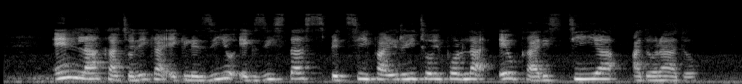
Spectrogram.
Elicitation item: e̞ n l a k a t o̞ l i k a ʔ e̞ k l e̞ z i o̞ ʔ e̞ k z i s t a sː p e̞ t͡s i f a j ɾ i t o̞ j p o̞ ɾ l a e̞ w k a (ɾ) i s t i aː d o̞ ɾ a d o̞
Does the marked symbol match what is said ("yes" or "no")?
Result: yes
